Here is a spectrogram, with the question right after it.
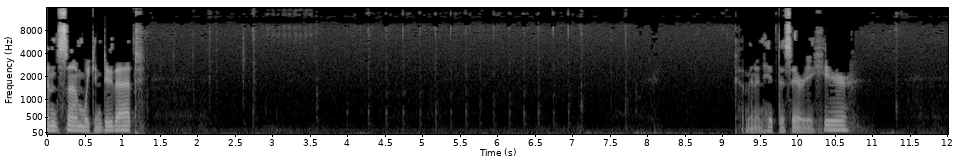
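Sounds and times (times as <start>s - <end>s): stylus tapping on a tablet: 3.6s - 7.8s.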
